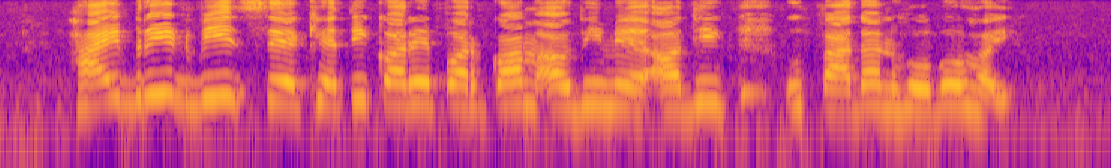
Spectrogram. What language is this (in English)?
Magahi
